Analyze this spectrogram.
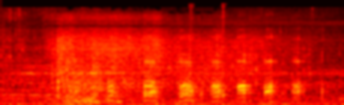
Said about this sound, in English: Another fine day, swimming in my sacred water. I drink to my belly's full. I bathe to my heart's content. I am a happy Cyclops.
